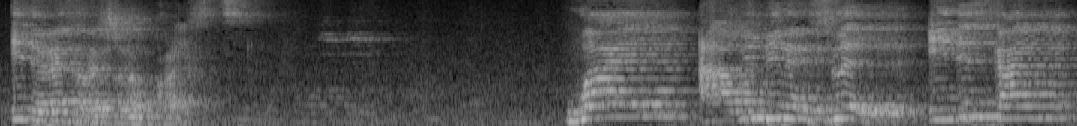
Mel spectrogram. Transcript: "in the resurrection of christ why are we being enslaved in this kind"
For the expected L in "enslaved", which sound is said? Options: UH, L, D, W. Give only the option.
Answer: W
